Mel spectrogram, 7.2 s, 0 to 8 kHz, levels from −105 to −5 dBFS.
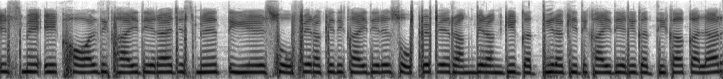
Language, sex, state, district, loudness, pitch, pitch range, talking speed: Hindi, female, Bihar, Darbhanga, -14 LUFS, 265 Hz, 260-275 Hz, 230 wpm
